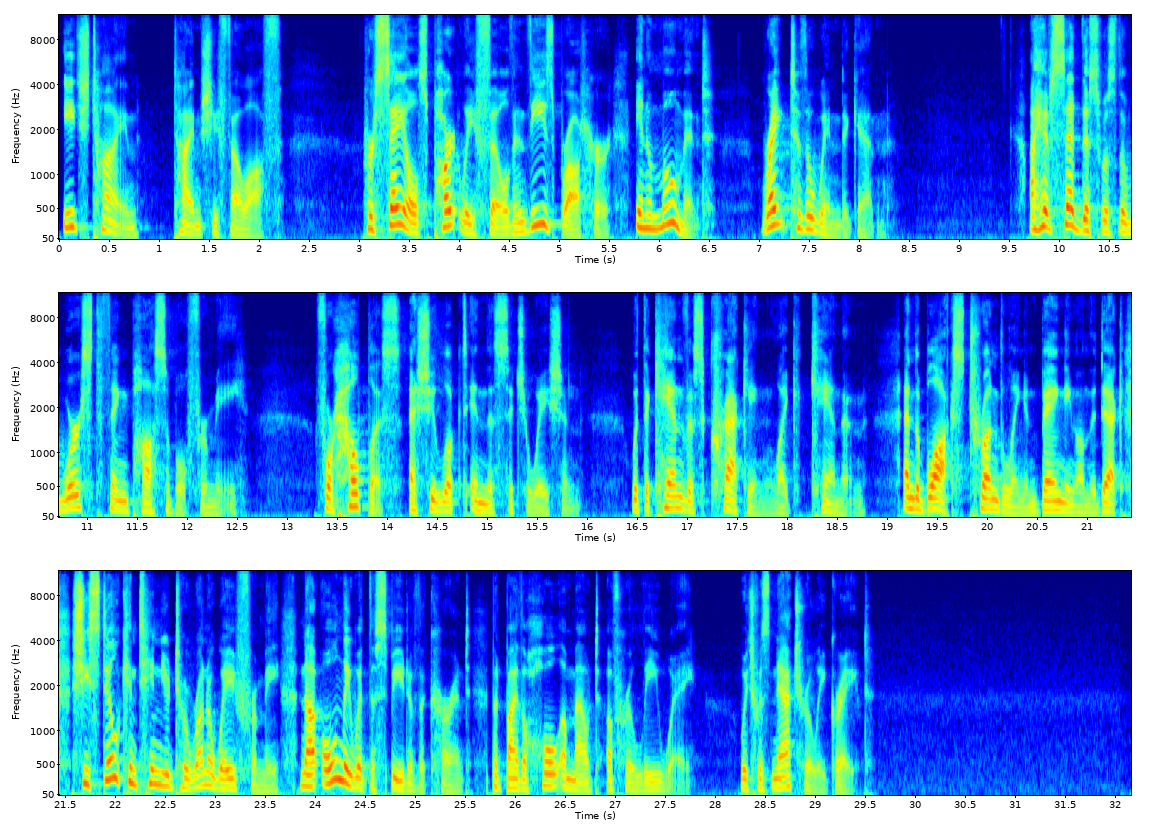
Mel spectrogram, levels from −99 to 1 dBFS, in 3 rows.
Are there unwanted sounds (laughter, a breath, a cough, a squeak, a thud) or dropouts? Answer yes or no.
no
